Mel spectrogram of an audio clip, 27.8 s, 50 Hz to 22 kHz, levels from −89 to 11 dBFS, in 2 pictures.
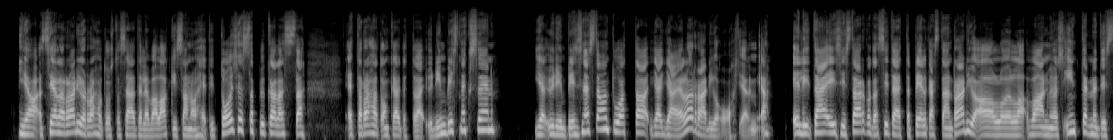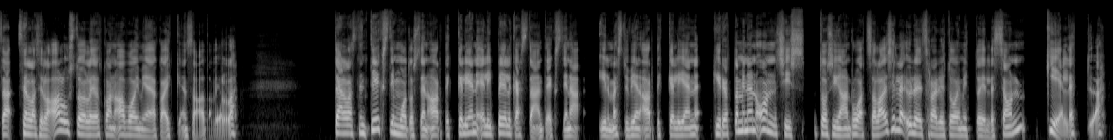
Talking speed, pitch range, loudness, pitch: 125 wpm, 160-210 Hz, -21 LUFS, 180 Hz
